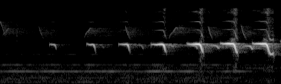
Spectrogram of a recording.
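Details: Mangrove whistler chirping sweetly, South-east Asia: a series of short downslurred whistles growing louder and closer together, ending in a sustained bright note with overlapping high chips.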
